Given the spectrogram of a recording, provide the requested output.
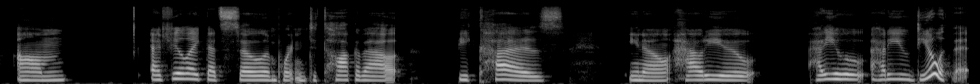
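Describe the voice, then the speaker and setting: On a very clean recording with a silent background, a woman speaks at a fairly slow pace and medium pitch with fairly even intonation and long, frequent pauses. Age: 30s. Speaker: podcast host and caregiver of brain injury survivor. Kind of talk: casual solo talk to listeners.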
